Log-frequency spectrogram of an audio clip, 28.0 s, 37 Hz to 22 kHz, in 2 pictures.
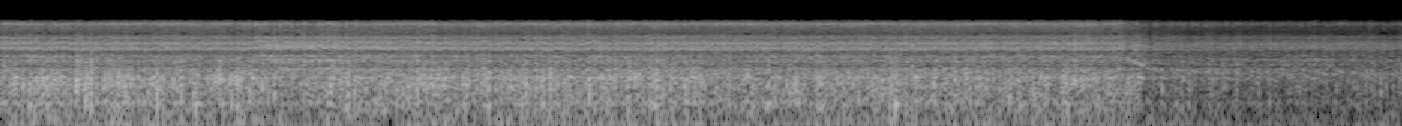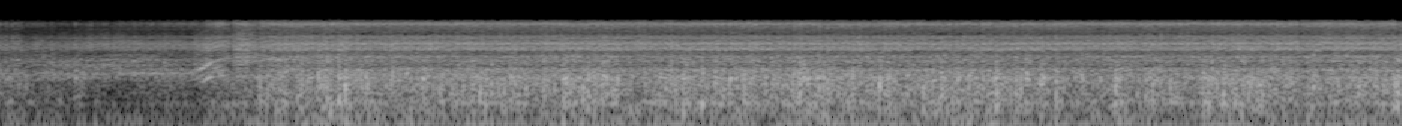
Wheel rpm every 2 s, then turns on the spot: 160, 160, 160, 160, 160, 150, 70, 70, 140, 160, 160, 160, 160, 160.
none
